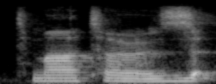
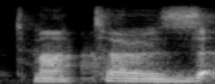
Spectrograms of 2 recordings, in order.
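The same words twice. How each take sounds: The two takes are said the same way.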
